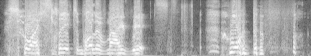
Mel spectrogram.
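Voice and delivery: high, slow words through laughter; real laughter breaking up the words; laughing. Real, not acted. Reader in disbelief at the story, laughing.

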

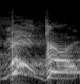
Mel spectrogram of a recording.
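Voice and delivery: angry yell to clear the doorway; retold shout. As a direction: bark the order to move aside. Acted quarrel with wife at door.

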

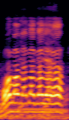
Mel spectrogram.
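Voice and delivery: high-pitched engine wah-wahs; imitated over-revving engine. Coach urging a shift up, high revving imitation. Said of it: "grab another gear. You're".

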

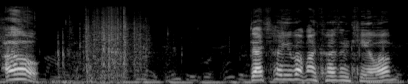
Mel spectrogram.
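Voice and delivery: usual speaking voice

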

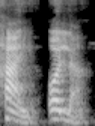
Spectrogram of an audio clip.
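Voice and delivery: ordinary talk

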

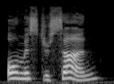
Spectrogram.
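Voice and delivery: calling out. A narrator's reading. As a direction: call up to someone far above you. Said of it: "called Father Mouse".

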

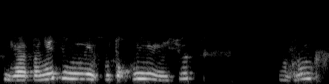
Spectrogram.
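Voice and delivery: tinny phone-line voice; over the phone. Real, not acted. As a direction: heard through a phone speaker. Prank call, woman answers phone.

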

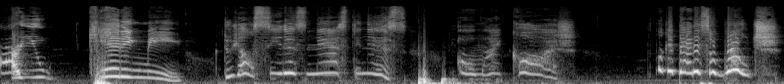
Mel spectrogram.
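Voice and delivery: high, drawn-out disgusted squeal; grossed-out freak-out. Real, not acted. Player spots roaches on the game screen, grossed-out freak-out.

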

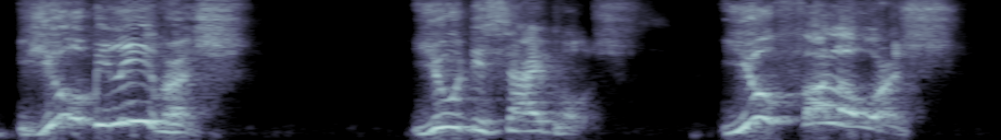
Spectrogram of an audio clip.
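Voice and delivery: high, loud rising call to the believers; fervent preacher's cry; preaching shout. Acted. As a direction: call out each name like a summons. Preacher calling out to hearers.

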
